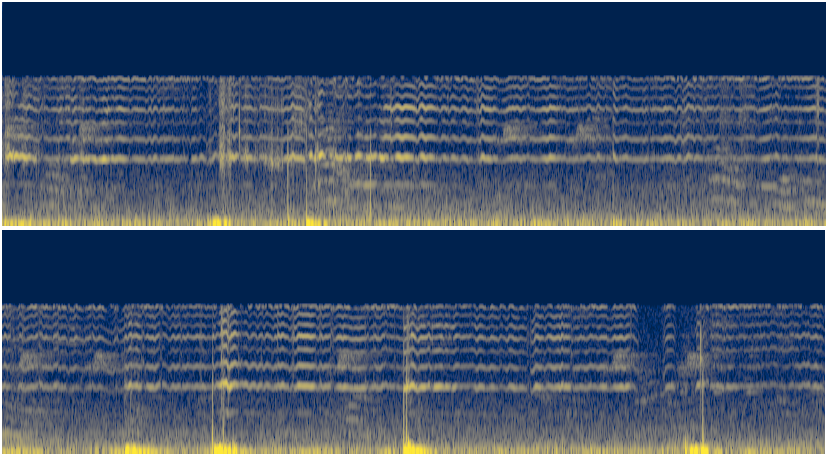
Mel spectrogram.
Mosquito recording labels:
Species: mosquito; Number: one; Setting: cup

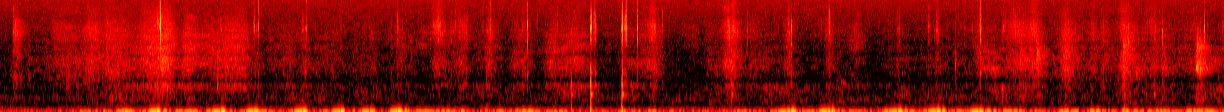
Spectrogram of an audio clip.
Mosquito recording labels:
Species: Anopheles arabiensis; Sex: female; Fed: unfed; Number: one; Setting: cup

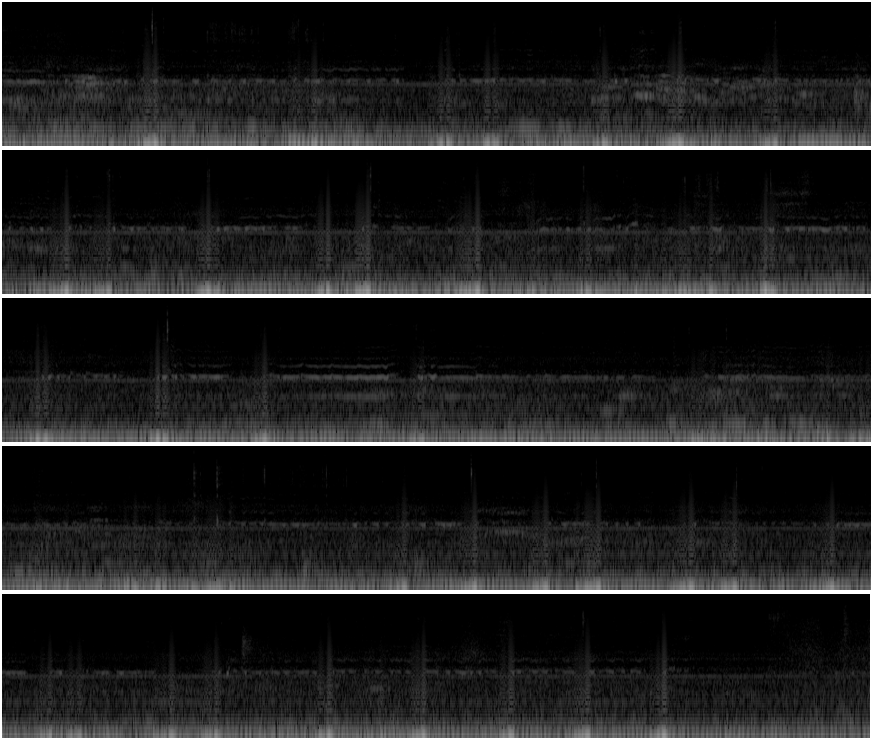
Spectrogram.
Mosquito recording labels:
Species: Anopheles funestus s.s.; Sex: female; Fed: unfed; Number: one; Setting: cup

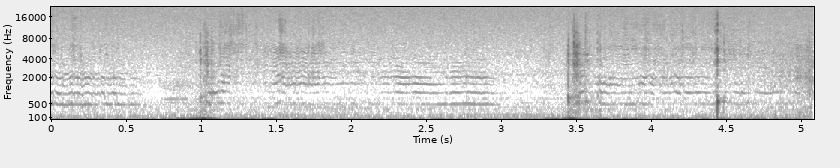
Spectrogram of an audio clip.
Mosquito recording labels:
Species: Anopheles arabiensis; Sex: female; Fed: unfed; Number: one; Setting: cup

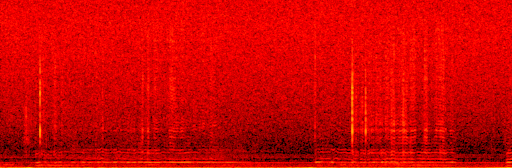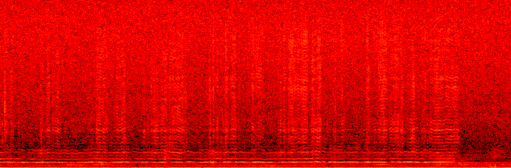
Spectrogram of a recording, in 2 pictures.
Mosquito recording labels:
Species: Anopheles arabiensis; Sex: female; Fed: unfed; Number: one; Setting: cup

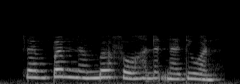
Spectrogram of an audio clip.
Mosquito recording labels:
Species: no mosquito; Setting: cup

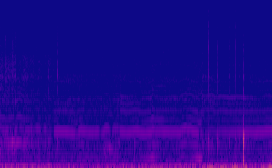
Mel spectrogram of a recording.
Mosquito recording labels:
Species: Culex quinquefasciatus; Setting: cup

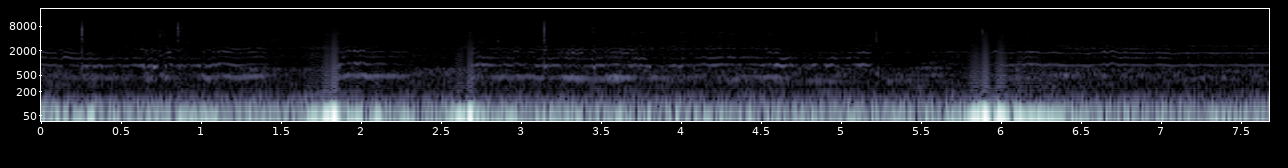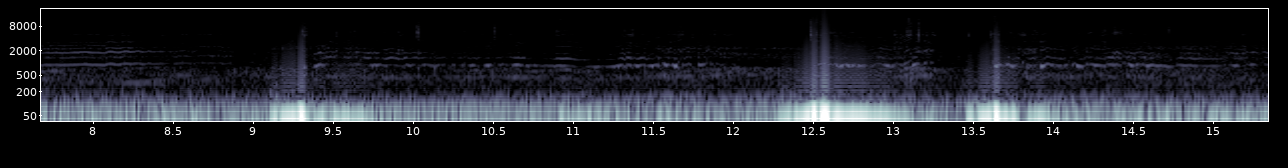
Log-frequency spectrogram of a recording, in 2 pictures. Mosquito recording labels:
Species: Anopheles arabiensis; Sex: female; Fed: unfed; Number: one; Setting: cup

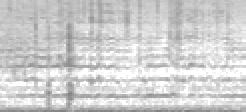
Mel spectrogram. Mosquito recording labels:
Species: Anopheles arabiensis; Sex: female; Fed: unfed; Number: one; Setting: cup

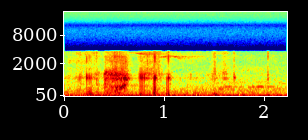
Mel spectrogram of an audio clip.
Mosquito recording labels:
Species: no mosquito; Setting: cup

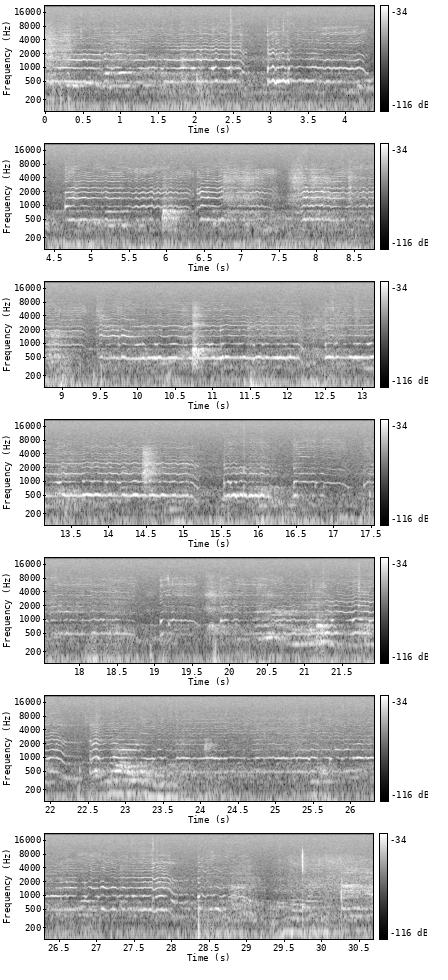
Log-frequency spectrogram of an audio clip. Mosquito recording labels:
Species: Culex pipiens complex; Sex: female; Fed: unfed; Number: one; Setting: cup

